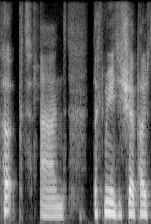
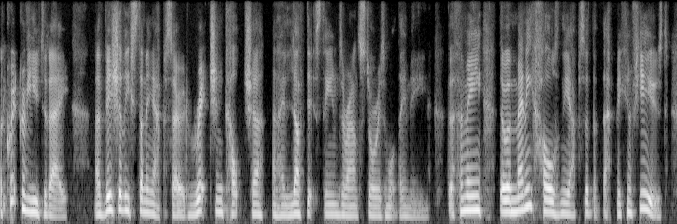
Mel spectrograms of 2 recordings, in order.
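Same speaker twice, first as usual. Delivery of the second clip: ordinary delivery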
